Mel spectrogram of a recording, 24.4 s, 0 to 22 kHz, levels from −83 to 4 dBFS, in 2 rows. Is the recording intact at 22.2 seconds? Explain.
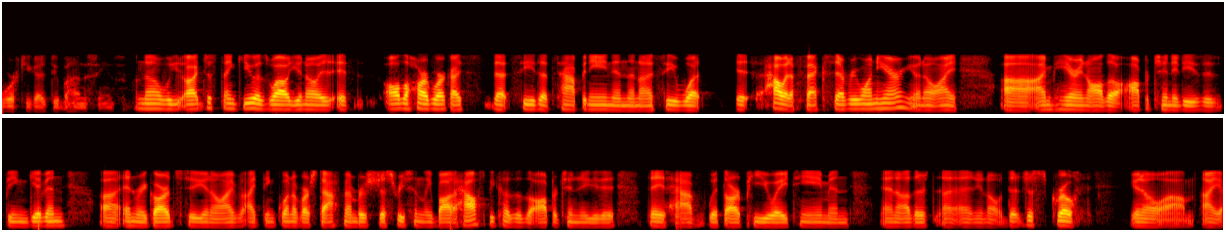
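Yes, the speech at 22.2 seconds is intact, with no fault at that moment beyond the narrow telephone band of the G.711 line it travels over.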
